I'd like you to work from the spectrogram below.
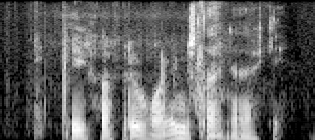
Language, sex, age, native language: Icelandic, male, 20-29, Icelandic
